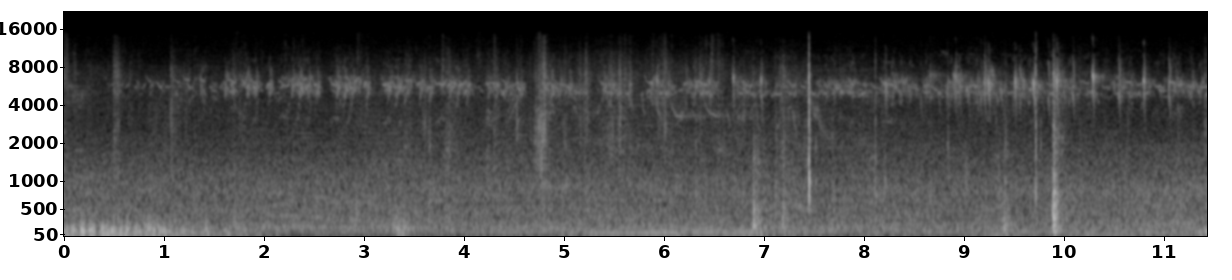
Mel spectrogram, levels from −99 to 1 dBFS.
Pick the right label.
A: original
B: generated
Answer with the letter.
A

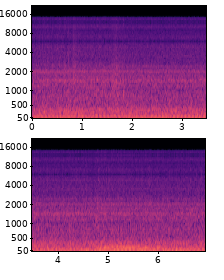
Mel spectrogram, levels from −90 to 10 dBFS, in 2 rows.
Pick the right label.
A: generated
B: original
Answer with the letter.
B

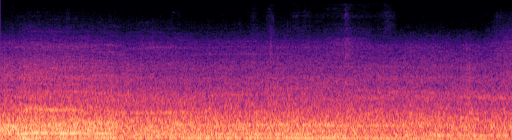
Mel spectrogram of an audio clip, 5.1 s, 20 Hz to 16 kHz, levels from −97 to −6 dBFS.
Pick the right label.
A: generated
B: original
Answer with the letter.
A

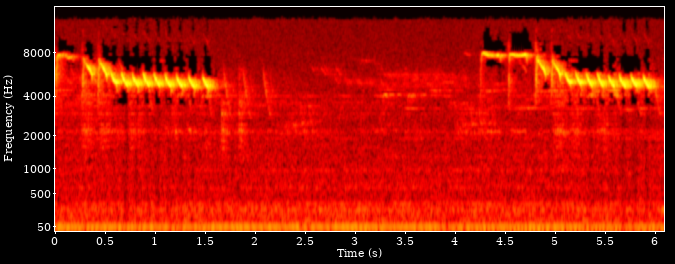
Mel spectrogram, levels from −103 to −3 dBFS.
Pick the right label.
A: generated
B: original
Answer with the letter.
B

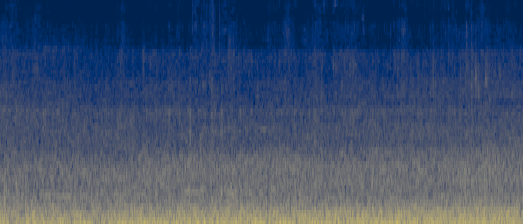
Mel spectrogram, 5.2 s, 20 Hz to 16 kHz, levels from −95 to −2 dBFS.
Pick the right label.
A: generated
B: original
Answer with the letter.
B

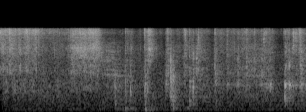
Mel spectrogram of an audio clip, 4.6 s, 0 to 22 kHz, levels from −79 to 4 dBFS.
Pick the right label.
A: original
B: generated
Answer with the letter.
A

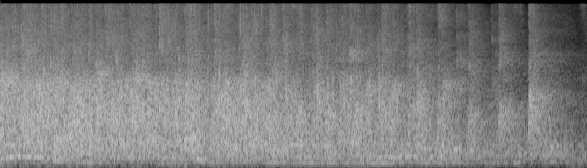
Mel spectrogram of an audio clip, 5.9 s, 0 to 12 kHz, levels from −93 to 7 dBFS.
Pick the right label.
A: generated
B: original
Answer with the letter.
A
